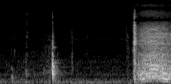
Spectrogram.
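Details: 1987 Porsche 924S stored almost 10 years, plugs out during compression check: a few quiet clicks, then brisk, even cranking with no drag or uneven beats; one cylinder wet and suspected stuck injector or no spark, one cylinder reads about 190.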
